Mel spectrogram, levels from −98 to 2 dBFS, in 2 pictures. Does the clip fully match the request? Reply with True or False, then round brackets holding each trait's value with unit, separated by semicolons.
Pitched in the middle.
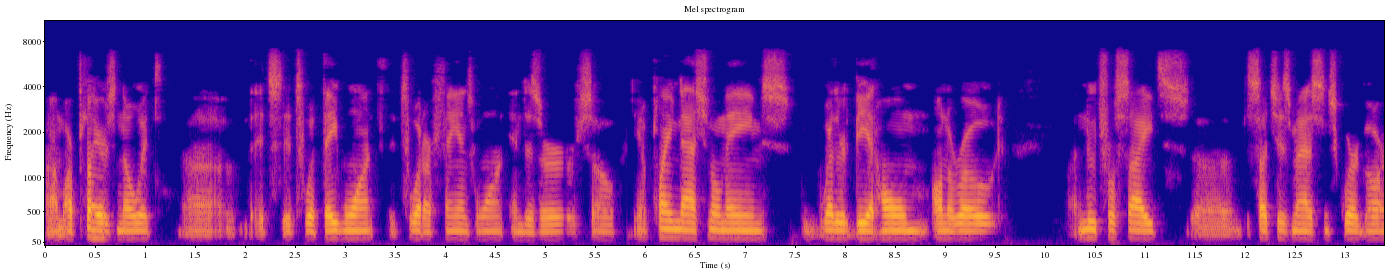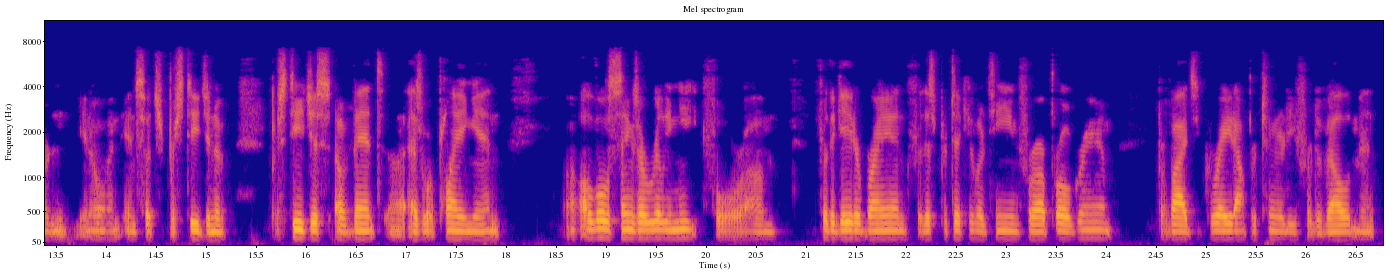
False (110 Hz)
